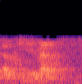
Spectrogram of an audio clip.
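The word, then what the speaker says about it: الإيمان: And I spelled it like this for a reason, so that we can learn how to pronounce it. For those of us who have not studied Arabic, we can try and get as close as we can to the way it sounds in Arabic by looking at it spelled like this in English.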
